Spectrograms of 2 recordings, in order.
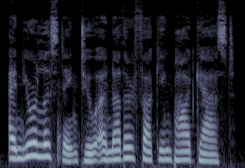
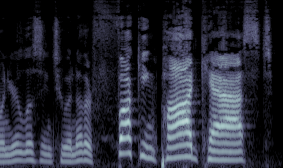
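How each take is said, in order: First: It is said in a Siri impression. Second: It is said in her natural voice.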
